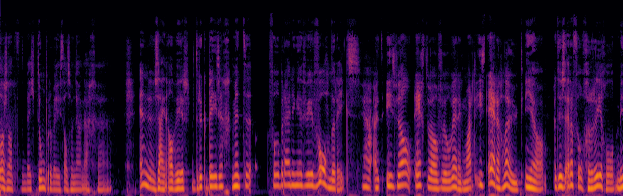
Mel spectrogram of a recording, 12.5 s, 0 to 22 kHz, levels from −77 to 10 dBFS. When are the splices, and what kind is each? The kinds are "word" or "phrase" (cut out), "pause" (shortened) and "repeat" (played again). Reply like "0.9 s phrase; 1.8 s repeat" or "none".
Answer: 9.7 s phrase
